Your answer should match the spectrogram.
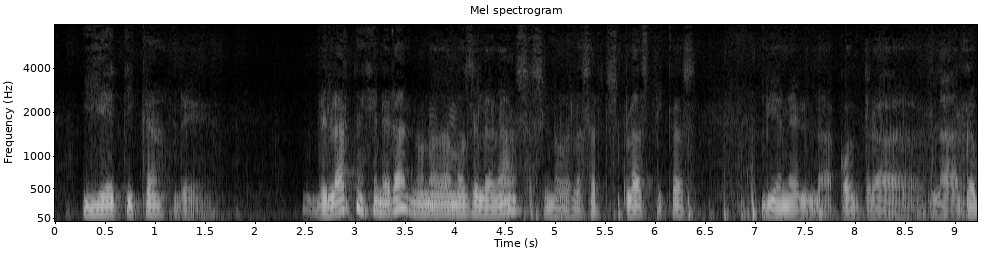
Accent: Mexico City, Mexico; yo soy urbano, yo nací, soy de Feño, nací aquí en la Ciudad de México. Ahora, yo vengo de una raíz liberal … ahijado de Camilo Arriaga, que son liberales

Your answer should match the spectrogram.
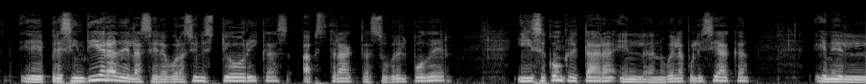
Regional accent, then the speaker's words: Tijuana, Baja California, Mexico; Es que yo soy de Tijuana

